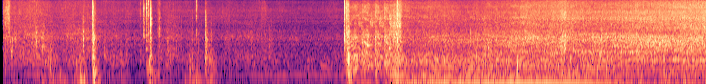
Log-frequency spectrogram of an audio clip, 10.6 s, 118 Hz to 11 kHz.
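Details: ZAZ Forza, 2,500 km, fresh 5W-40 synthetic oil: engine starts and idles with fast light ticking, three to four per second, under the hood; persists when warm, vanishes briefly on throttle blip; owner suspects hydraulic lifters or injectors, later traces it to an ancillary unit, not the engine.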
